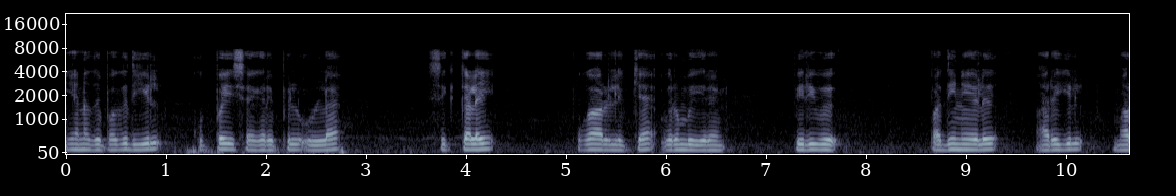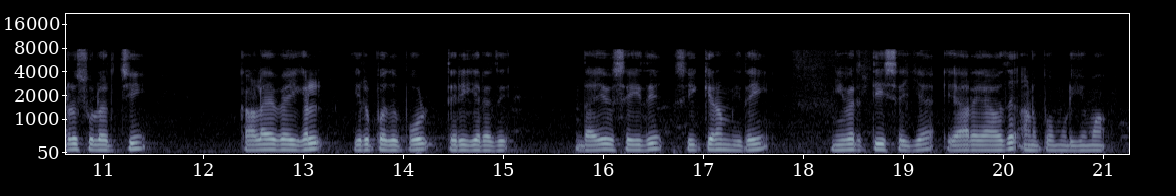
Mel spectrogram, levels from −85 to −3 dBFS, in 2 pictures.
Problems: none marked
